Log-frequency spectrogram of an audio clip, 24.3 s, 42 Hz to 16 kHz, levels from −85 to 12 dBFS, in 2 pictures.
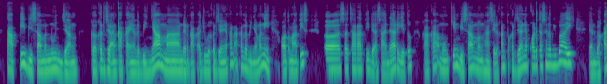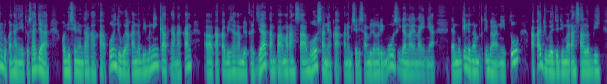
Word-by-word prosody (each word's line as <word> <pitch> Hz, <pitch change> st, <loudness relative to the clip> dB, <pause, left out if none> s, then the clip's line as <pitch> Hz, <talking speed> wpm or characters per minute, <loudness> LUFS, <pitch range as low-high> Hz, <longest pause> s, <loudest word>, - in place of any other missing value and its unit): tapi 185 Hz, -3 st, +2 dB
bisa 115 Hz, -2 st, +2 dB
menunjang 105 Hz, -4 st, +1 dB, 0.2 s
ke 115 Hz, -, +1 dB
kerjaan 120 Hz, -4 st, +2 dB
Kakak 100 Hz, -2 st, 0 dB
yang 100 Hz, -, +1 dB
lebih 100 Hz, +1 st, -2 dB
nyaman, 110 Hz, -7 st, +5 dB
dan 105 Hz, -, +1 dB
Kakak 95 Hz, +1 st, -3 dB
juga 105 Hz, -2 st, -1 dB
kerjanya 105 Hz, +1 st, 0 dB
kan 185 Hz, +2 st, -2 dB
akan 140 Hz, -3 st, -2 dB
lebih 105 Hz, -, -2 dB
nyaman 100 Hz, -, 0 dB
nih, -, -, -7 dB, 0.3 s
otomatis, 110 Hz, -, 0 dB, 0.4 s
eee, 125 Hz, 0 st, +6 dB
secara 125 Hz, -1 st, 0 dB
tidak 115 Hz, -5 st, -3 dB
sadar 95 Hz, +6 st, +1 dB
gitu, 105 Hz, +9 st, -2 dB, 0.2 s
Kakak 105 Hz, 0 st, -2 dB
mungkin 120 Hz, +8 st, -1 dB
bisa 110 Hz, +4 st, +1 dB
menghasilkan 115 Hz, -1 st, -2 dB
pekerjaan 120 Hz, -1 st, -1 dB
yang 155 Hz, -, 0 dB
kualitasnya 155 Hz, +3 st, -1 dB
lebih 160 Hz, -, -1 dB
baik. 185 Hz, -3 st, +3 dB, 0.3 s
Dan 95 Hz, 0 st, 0 dB
bahkan 95 Hz, +10 st, +1 dB
bukan 100 Hz, -3 st, -2 dB
hanya 100 Hz, -2 st, 0 dB
itu 90 Hz, -1 st, -6 dB
saja, 120 Hz, -6 st, +3 dB, 0.3 s
kondisi 105 Hz, +1 st, +1 dB
mental 100 Hz, 0 st, 0 dB
Kakak 95 Hz, +5 st, -5 dB
pun 165 Hz, +3 st, +3 dB
juga 105 Hz, -8 st, +1 dB
akan 100 Hz, +1 st, -1 dB
lebih 110 Hz, +3 st, -3 dB
meningkat 125 Hz, -6 st, 0 dB
karena 90 Hz, +1 st, -4 dB
kan, 150 Hz, +4 st, 0 dB, 0.2 s
eee, 100 Hz, -1 st, +1 dB
Kakak 100 Hz, +1 st, -1 dB
bisa 100 Hz, +2 st, -3 dB
ngambil 100 Hz, -2 st, -1 dB
kerja 125 Hz, -, +3 dB
tanpa 105 Hz, -4 st, 0 dB
merasa 105 Hz, -1 st, 0 dB
bosan 115 Hz, -5 st, +2 dB
ya 85 Hz, -, -6 dB
Kak, 85 Hz, +1 st, -4 dB
karena 95 Hz, -, -2 dB
bisa 95 Hz, -, -3 dB
disambi 95 Hz, 0 st, -2 dB
dengerin 95 Hz, 0 st, -1 dB
musik 150 Hz, -4 st, -1 dB
dan 95 Hz, -1 st, +2 dB
lain-lainnya. 90 Hz, -2 st, -4 dB, 0.2 s
Dan 95 Hz, -, -1 dB
mungkin 105 Hz, +8 st, 0 dB
dengan 110 Hz, -2 st, +1 dB
pertimbangan 100 Hz, -4 st, -2 dB
itu, 190 Hz, -, +2 dB, 0.2 s
Kakak 155 Hz, -, +2 dB
juga 110 Hz, -3 st, +3 dB
jadi 105 Hz, 0 st, 0 dB
merasa 100 Hz, 0 st, +1 dB
lebih, 105 Hz, +1 st, -1 dB
105 Hz, 190 wpm, -25 LUFS, 100-125 Hz, 0.4 s, eee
